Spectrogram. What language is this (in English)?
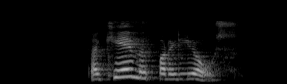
Icelandic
